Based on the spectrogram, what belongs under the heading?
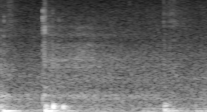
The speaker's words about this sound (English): And I, you will hear me typing right now. That's because I need to find the words.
